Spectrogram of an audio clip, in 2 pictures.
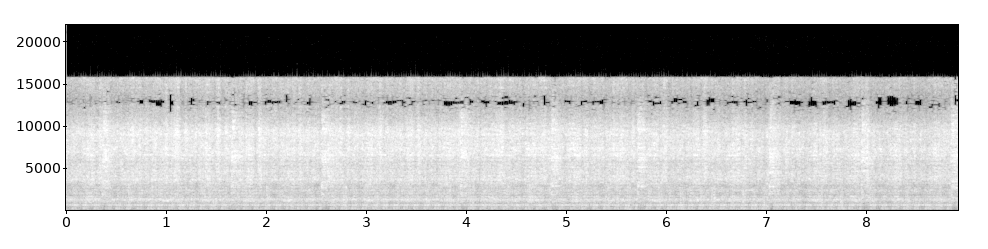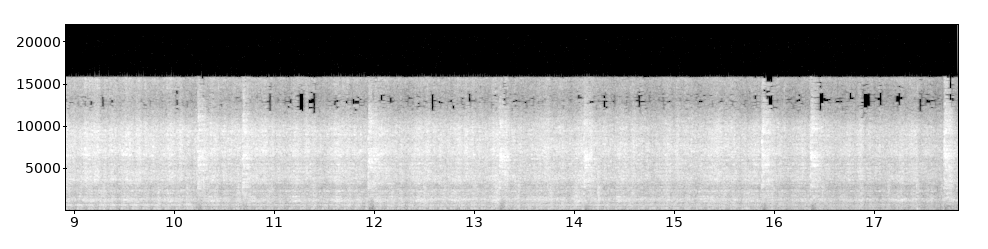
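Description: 1880s Eagle ten-saw cotton gin running under belt drive from a hit-and-miss engine: a steady mechanical whir with a continuous hum and light irregular clicking, easing slightly near the end.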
